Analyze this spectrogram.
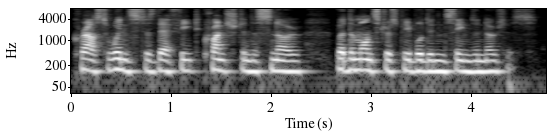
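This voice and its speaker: Man reading an audiobook in an even tone. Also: mid-range voice, moderate pace. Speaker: audiobook narrator. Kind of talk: scripted narration.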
